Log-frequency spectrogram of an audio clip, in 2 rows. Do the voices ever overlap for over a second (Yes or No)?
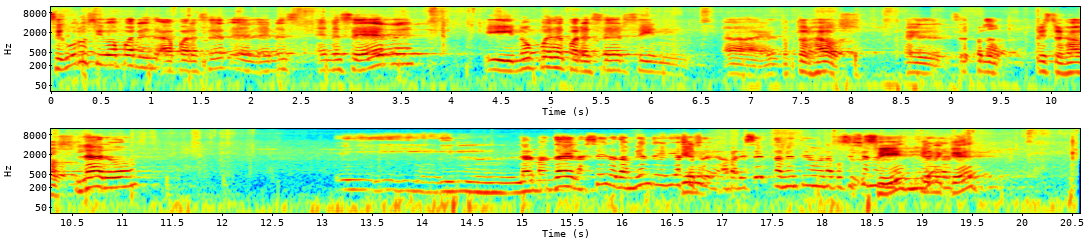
Yes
